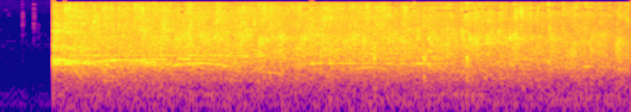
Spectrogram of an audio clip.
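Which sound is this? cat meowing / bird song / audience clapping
audience clapping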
